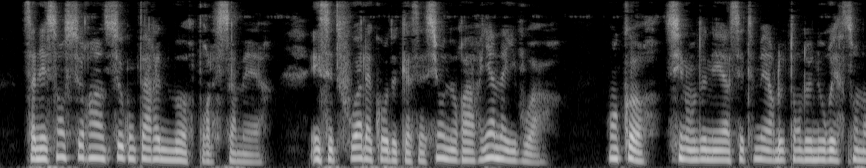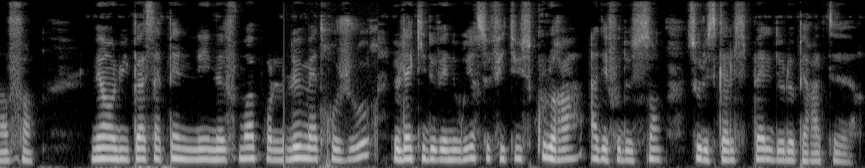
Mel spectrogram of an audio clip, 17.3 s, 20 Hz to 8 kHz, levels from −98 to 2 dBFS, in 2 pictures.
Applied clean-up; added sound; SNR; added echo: none; none; none; none.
